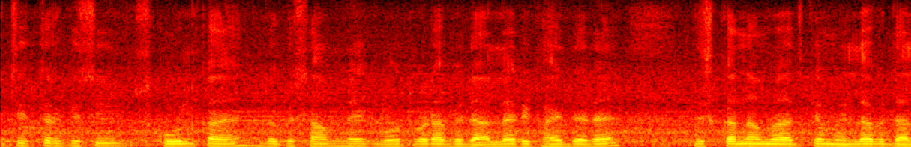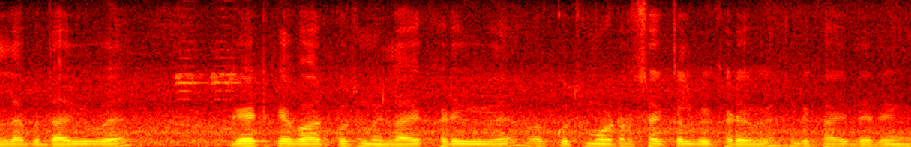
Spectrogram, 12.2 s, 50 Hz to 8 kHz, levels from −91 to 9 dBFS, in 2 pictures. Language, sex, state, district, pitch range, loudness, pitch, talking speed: Hindi, male, Uttar Pradesh, Budaun, 115-125 Hz, -20 LUFS, 120 Hz, 205 wpm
